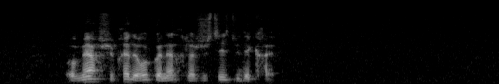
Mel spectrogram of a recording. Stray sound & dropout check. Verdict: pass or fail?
pass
